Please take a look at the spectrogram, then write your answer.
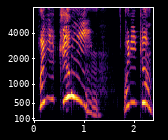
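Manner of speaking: high, loud playful exclamation; exaggerated squeal at a naughty toy; mock shocked scolding. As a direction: swoop up high in pretend disbelief.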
